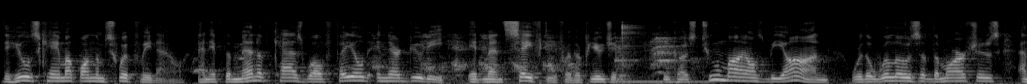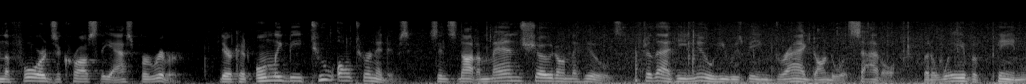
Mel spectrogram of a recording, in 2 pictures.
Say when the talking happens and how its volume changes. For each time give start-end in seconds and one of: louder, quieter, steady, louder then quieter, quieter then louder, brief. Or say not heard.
0.0-20.4 steady.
